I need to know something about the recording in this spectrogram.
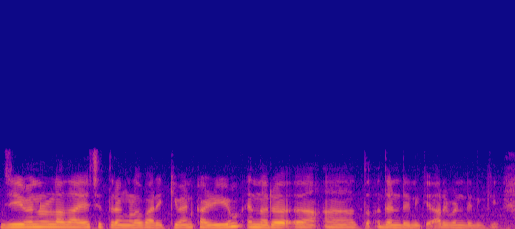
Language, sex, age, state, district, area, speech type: Malayalam, female, 30-45, Kerala, Ernakulam, rural, spontaneous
